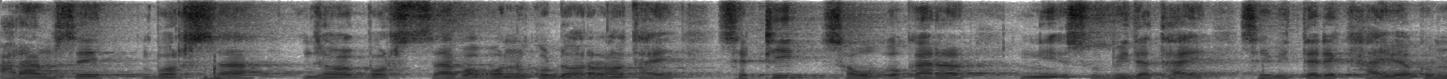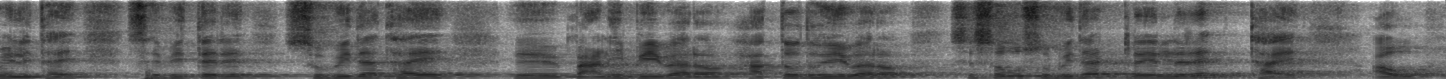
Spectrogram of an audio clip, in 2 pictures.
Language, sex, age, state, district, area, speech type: Odia, male, 30-45, Odisha, Khordha, rural, spontaneous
